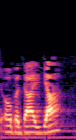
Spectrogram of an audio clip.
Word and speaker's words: Obadiah: It's an abbreviation of the name Obadiah, most likely. Obadiah being the servant of Yahweh. Do you hear the Yah at the end? Obadiah.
